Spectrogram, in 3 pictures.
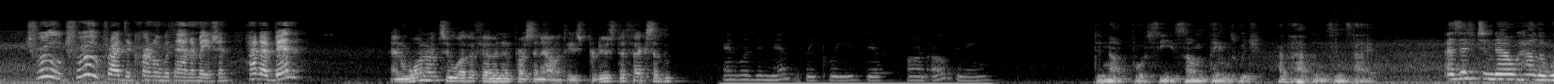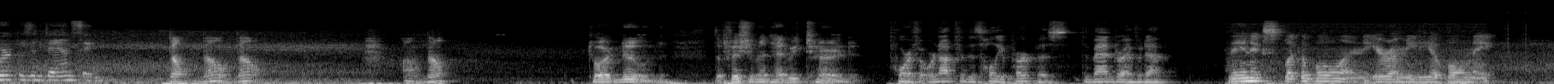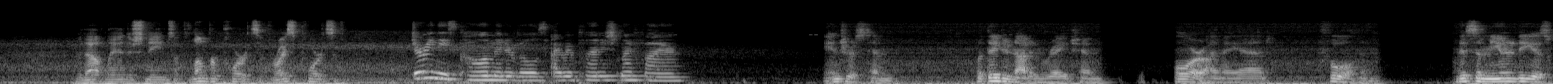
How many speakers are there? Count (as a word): ten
